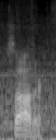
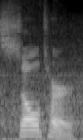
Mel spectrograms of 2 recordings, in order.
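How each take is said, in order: First: "Solder" said sodder, no L sound, with a flat ah; american solder. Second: "solder" said sold-er, with a clear L and a long o; "solder" as "sold-her", L fully sounded; british solder. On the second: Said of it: "Not solder". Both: Shown as a demonstration.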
